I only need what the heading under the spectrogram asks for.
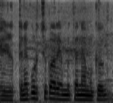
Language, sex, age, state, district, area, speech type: Malayalam, male, 18-30, Kerala, Malappuram, rural, spontaneous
